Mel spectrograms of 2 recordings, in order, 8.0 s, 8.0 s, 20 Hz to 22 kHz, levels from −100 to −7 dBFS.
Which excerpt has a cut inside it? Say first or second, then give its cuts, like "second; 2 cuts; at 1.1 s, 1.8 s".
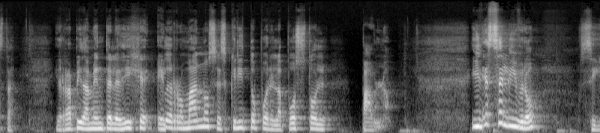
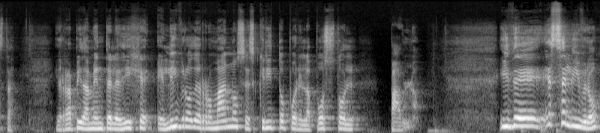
first; 2 cuts; at 2.2 s, 6.4 s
